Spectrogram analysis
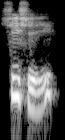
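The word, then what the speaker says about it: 谢谢: 2 and said she she which is pronounced she she and means thank you and we headed further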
